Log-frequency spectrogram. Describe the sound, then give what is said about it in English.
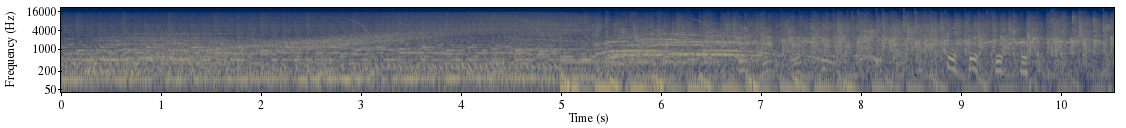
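A live crowd bursts into sustained applause, with dense clapping and cheering at a steady loud level for about ten seconds and voices mixed in beneath the noise. “Because I didn't even tell you you had to clap. I just put my hands in the air.”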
